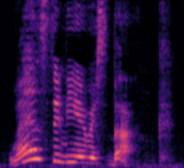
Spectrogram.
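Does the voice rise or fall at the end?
fall. The voice falls at the end.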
